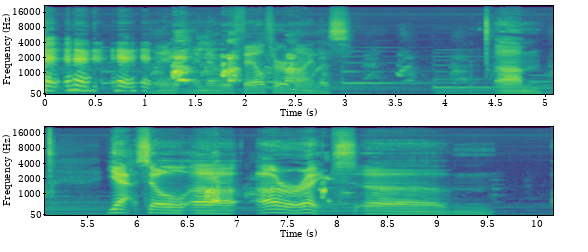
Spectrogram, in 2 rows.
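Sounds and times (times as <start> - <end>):
speech: 0.0 - 3.1, 3.9 - 9.4
corgis barking and yipping: 1.0 - 4.4, 6.4 - 8.2.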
